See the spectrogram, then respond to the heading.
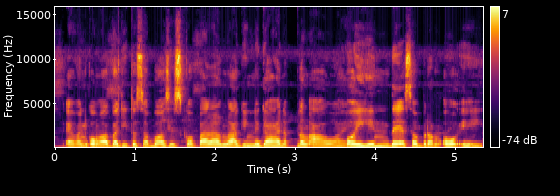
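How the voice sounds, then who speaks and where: Over music in the background, a woman talks at a fairly quick pace with hardly any pauses, in a fairly high pitch and a monotone, flat intonation. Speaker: vlogger. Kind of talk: vlog narration. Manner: casual, chatty.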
